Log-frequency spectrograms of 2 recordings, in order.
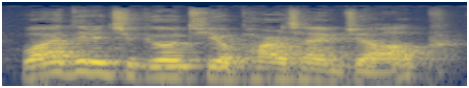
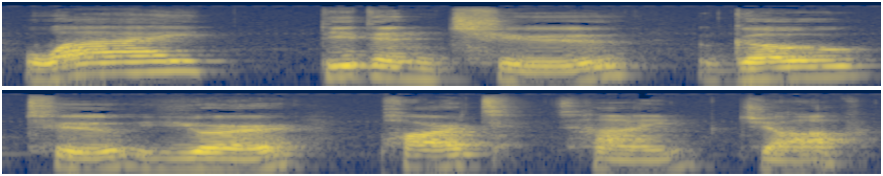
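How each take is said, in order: First: It is said at natural conversational speed. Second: It is said slowly and carefully.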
